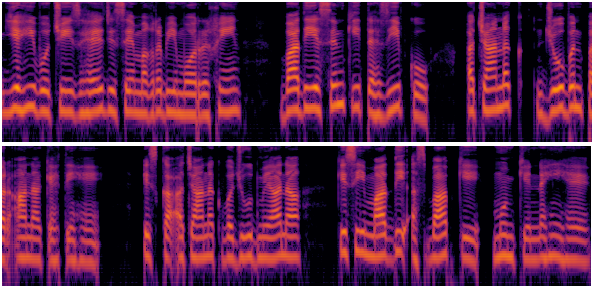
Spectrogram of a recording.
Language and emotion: Urdu, neutral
